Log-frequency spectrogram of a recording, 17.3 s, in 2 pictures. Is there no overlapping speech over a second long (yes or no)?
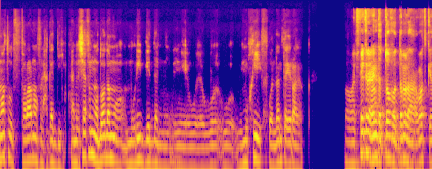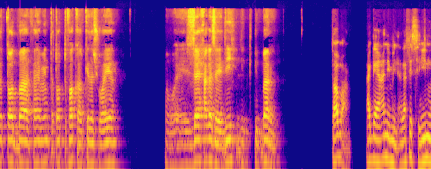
yes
